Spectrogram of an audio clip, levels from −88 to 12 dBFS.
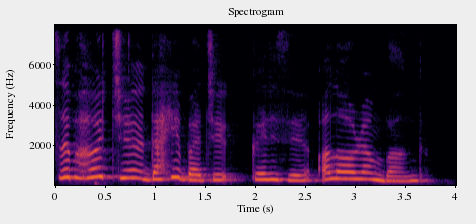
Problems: none marked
